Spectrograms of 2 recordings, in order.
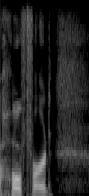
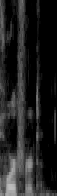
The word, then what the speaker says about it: Horford: open three which doesn't go rebound down to hofford al hawfard harford or ford ford horford yes al horford i'm hungry okay i can't pronounce things correctly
